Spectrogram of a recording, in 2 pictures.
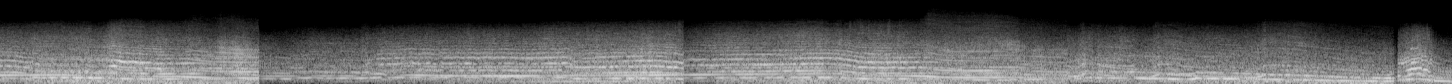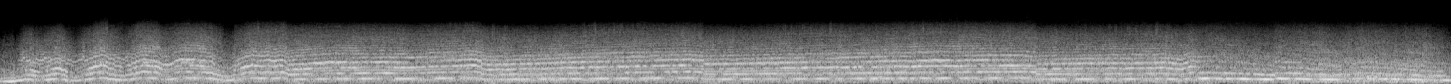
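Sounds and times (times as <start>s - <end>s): sports car engine revving: 3.6s - 29.0s.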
